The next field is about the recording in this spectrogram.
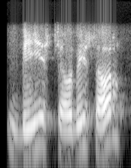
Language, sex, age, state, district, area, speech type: Urdu, male, 18-30, Uttar Pradesh, Saharanpur, urban, conversation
